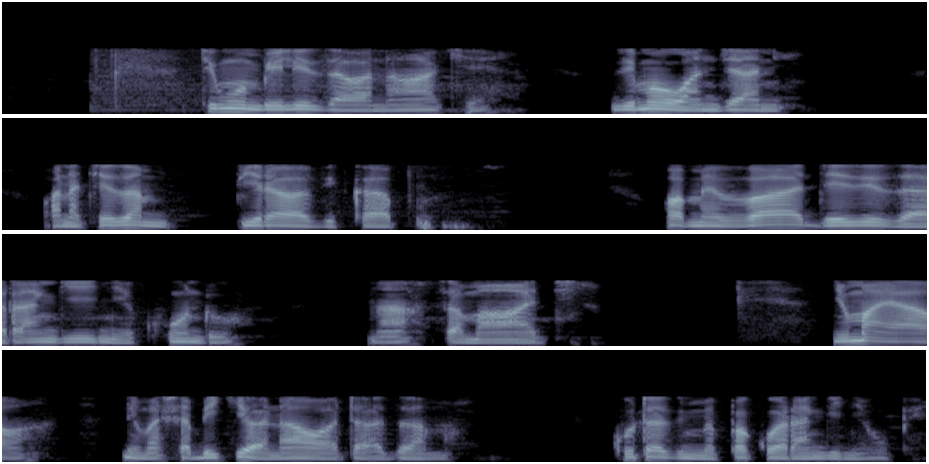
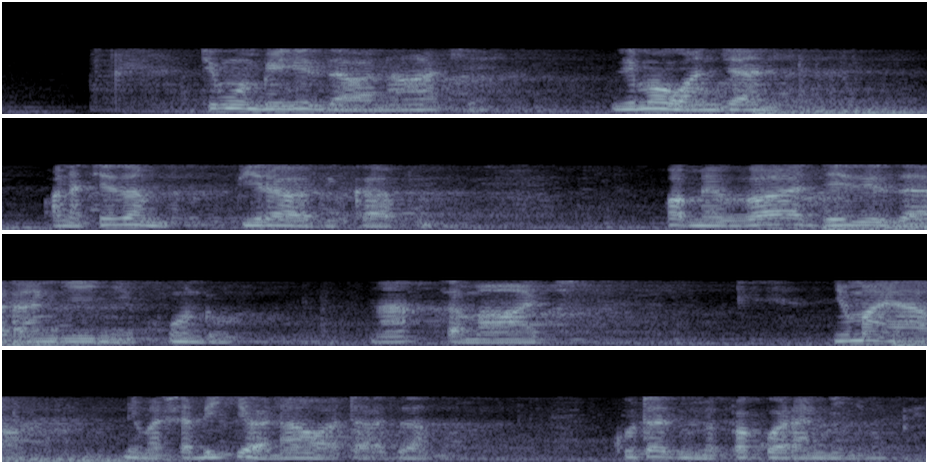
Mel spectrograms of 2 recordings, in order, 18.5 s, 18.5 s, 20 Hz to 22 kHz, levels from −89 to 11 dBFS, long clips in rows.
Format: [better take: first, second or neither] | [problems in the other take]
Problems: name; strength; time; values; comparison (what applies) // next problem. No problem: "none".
first | background sound (Sliding door); 13 dB below the speech // room echo; dies away in 1.8 s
